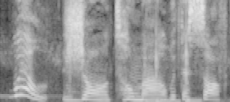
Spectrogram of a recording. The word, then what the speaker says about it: Jean-Thomas: separated that zebra thing john thomas eh no zhang with a soft j well jean thomas with a soft j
